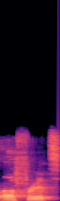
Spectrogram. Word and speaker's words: Ellefritz: So my name is Ellritz. So it's L uh even though it's spelled E L L E, it's Laf Fritz.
